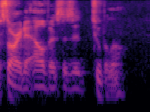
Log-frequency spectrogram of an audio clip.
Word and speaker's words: Tupelo: Is it Tupelo? Tupelo. Looking at a very large industrial asset in Tupelo as well.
